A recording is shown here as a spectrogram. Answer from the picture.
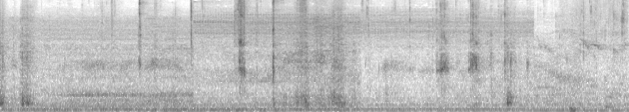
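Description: Crunchy snacks (animal crackers, Cap'n Crunch cereal, granola) being bitten and chewed close to the microphone: a series of irregular, sharp crunches.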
